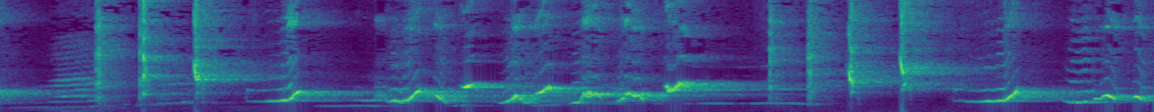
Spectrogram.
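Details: Morning song of a White-rumped shama meant to make a quiet shama start singing: fluid whistled phrases rising and falling in quick sequences, with sharp clicking notes between them.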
